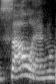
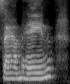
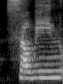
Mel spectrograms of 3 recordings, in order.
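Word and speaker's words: Samhain: So, um sin, which is spelled S A M H A I N. So, it looks like it's pronounced Sam Hayne, but it's Celtic and it's pronounced sin.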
